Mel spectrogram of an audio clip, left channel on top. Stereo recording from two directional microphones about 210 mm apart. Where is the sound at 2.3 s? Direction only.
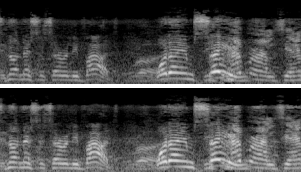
15° right (ahead or behind).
